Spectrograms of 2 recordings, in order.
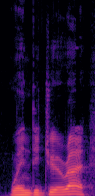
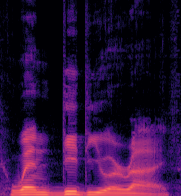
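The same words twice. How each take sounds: First: 'Did' and 'you' blend together with a j sound. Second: 'Did' and 'you' are said as separate words. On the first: The speaker calls it right. "These two words are kind of mixed together, giving you the sound j in between" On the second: The speaker calls it wrong. "she doesn't say"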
